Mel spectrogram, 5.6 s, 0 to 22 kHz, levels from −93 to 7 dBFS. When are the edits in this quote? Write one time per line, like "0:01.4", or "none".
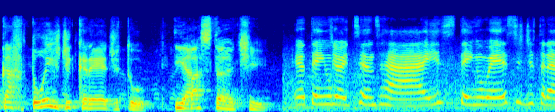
0:01.9
0:03.3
